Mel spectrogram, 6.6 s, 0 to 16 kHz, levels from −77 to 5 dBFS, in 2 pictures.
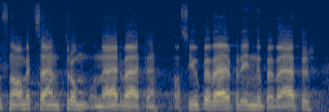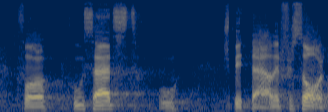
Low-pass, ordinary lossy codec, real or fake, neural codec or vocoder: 14.4 kHz; none; fake; vocoder, 44.1 kHz, 128 mel bands, Pupu-Vocoder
